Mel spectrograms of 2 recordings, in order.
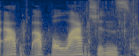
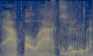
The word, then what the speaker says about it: Appalachian: It's a regionalism because the actual Appalachians their dialect, they pronounce it Appalachian as in latch. People who live outside say Appalachian, so I don't know why.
